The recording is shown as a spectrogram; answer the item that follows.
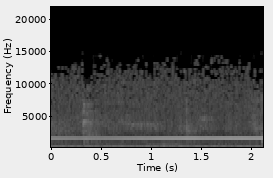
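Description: A steady electronic whine held at one high pitch, over a low steady hum and faint hiss.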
